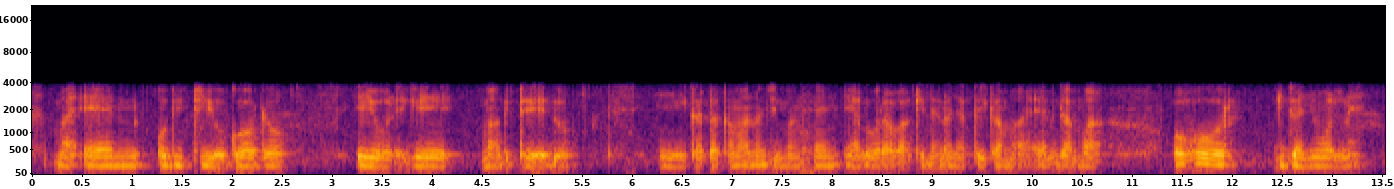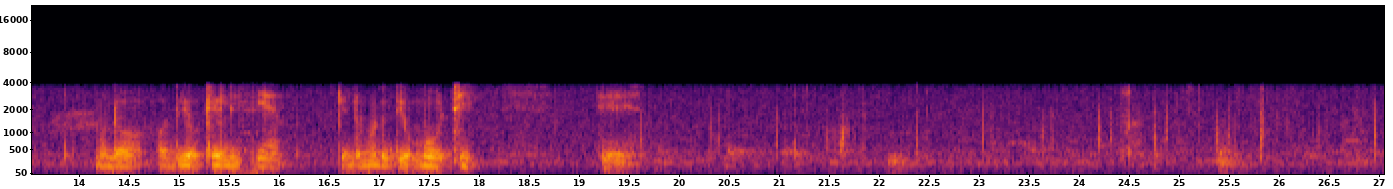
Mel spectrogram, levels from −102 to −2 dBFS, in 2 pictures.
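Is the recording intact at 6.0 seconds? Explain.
No. From 5.94 to 6.03 s there are lost iLBC frames. The decoder filled a gap of about 90 ms, consistent with three missing 30 ms frames, by repeating the last pitch cycle blended with noise. It sounds like a brief held, buzzy vowel. On a spectrogram it shows as flat, smeared harmonics, and the waveform shows a repeating periodic pattern before normal speech resumes almost immediately.

This moment also sits within iLBC codec damage that runs through the whole clip. The audio is confined to roughly 150 Hz to 3.6 kHz, and the codec runs in iLBC's 30 ms frame mode at 13.33 kbps. It sounds audibly rough and synthetic. A spectrogram shows a hard ceiling near 3.6 kHz with empty space above it.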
